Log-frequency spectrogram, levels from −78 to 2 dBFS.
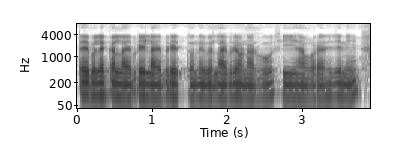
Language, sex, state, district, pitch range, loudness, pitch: Chakma, male, Tripura, Unakoti, 90-95 Hz, -20 LUFS, 90 Hz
